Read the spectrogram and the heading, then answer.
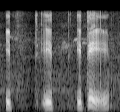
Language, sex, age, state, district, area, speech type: Sanskrit, male, 18-30, Karnataka, Chikkamagaluru, rural, spontaneous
